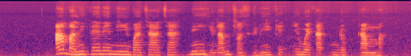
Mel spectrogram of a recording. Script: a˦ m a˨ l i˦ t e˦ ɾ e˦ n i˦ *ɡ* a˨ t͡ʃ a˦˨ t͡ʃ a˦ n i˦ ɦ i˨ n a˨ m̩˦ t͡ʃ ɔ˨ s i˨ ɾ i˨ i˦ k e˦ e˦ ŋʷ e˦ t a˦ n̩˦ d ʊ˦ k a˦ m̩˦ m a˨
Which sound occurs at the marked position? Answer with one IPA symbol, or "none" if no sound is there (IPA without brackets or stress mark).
ɡ͡b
